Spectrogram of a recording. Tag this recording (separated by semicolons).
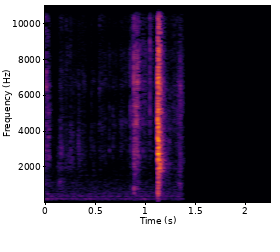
break; eskom; fail; match; nopower; shuffle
